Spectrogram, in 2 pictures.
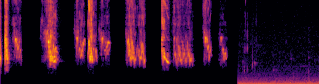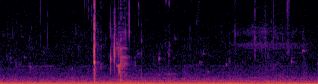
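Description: A quick series of about eight high bird chirps over a dead-silent background, a birdsong sound effect marking morning, cut off abruptly after about three and a half seconds. Then a steady low hum of room tone with a couple of faint clicks.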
